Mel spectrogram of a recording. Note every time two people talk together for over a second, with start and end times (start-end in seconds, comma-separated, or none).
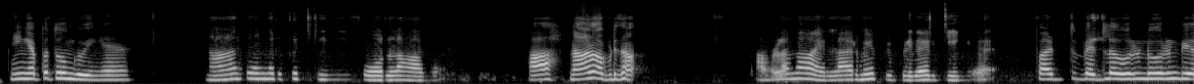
none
